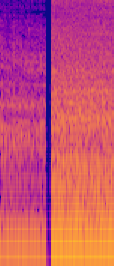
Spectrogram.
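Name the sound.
tractor engine running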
